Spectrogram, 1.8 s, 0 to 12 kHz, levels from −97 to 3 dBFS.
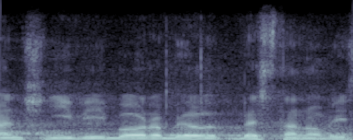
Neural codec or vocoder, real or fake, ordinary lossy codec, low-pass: vocoder, 44.1 kHz, 128 mel bands every 512 samples, BigVGAN v2; fake; Opus, 64 kbps; 10.8 kHz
